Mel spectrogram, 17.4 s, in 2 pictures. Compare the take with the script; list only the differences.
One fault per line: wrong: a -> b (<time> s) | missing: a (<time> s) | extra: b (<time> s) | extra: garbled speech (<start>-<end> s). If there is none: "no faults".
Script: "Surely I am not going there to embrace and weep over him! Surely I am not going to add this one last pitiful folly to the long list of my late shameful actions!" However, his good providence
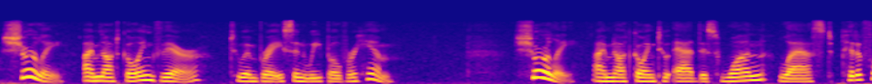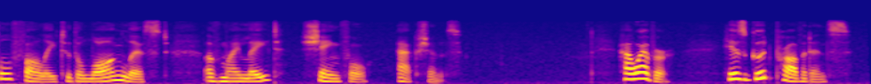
no faults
